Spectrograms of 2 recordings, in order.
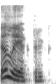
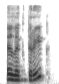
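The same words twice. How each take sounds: First: Електрик as еЛЕКтрик; stress on second syllable. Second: Електрик as електРИК; stress on last syllable. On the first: Teacher naming the profession, електрик stressed on ЛЕК. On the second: Teacher naming dark blue cloth, електрик stressed on РИК. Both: Shown as a demonstration. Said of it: "Порівняємо".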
